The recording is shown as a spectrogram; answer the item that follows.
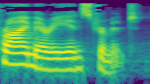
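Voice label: "primary instrument", English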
